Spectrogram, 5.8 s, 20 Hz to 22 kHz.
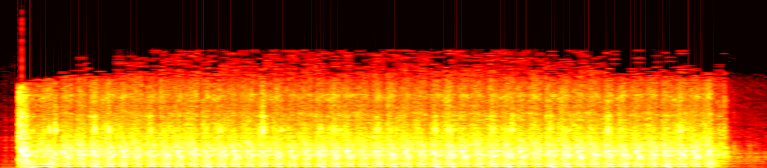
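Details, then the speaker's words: Turbo Weasel diesel with brand-new Bosch glow plugs, after running 10-15 seconds clattering then dying: steady starter churning about three turns per second for five seconds, never fires; owner suspects frozen fuel; crank no start. "Frozen fuel maybe? It was running. It's not good. Not good at all."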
